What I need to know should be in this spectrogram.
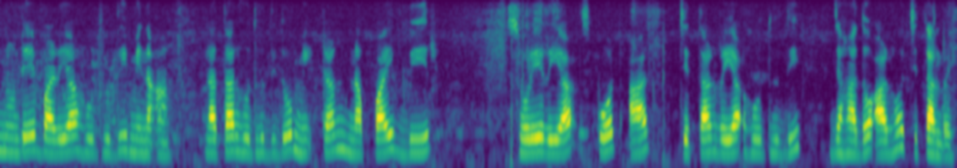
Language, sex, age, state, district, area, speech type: Santali, female, 18-30, West Bengal, Dakshin Dinajpur, rural, read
